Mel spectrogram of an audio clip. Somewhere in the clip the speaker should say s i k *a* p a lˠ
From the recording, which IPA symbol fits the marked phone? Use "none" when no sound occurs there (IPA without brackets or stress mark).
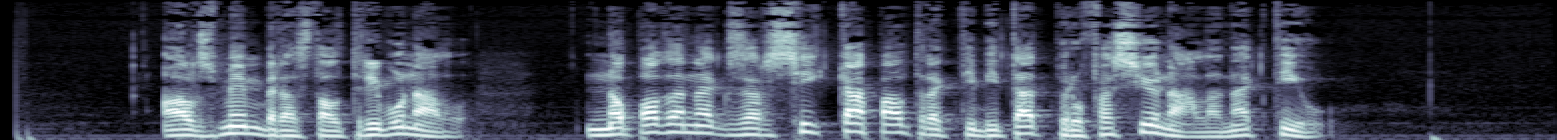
a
